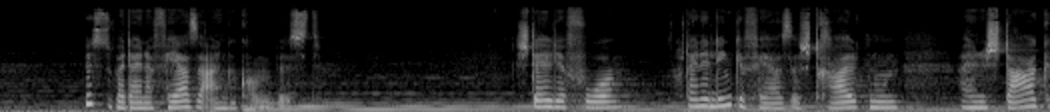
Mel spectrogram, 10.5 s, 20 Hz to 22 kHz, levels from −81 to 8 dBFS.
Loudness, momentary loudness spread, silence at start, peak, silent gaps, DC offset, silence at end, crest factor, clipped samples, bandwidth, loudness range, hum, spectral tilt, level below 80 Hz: -29 LUFS; 15 LU; 0 s; -8 dBFS; none; under 0.1%; 0 s; 20 dB; under 0.1%; 16 kHz; 3 LU; none; -4.5 dB/octave; -46 dBFS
